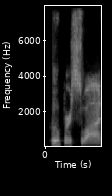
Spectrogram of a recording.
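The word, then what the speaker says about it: Whooper swan: I believe it's pronounced Hooper swan.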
